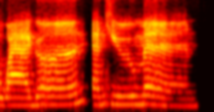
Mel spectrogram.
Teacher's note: the vowel, usually an A or O, before the letter N at the end of words is often a schwa. So A or O at the end of a word, but by the letter N.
